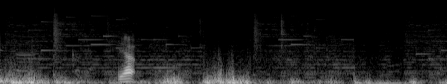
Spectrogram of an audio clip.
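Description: Faint background music of light chiming tones over a low rumble, with a single spoken "yep" about a second in.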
